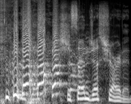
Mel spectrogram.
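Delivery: laughing through the words, breaking up; cracking up mid-sentence. Real, not acted. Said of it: "The sun is sharding everywhere".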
